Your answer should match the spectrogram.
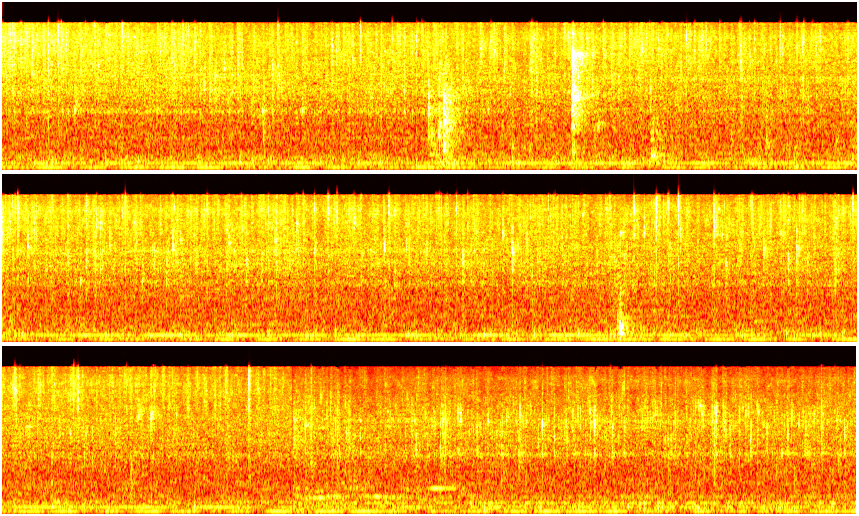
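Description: Squid roasting Kerala style, frying slowly in a little oil in a pan, gives a soft, continuous sizzle and crackle with a few faint clicks, steady and somewhat distant, with no talk.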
